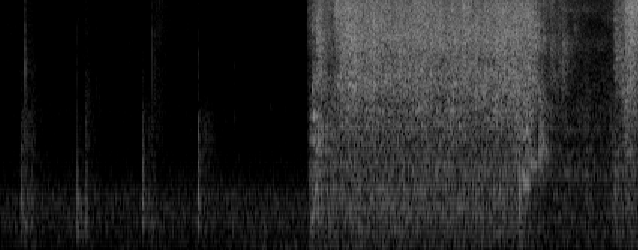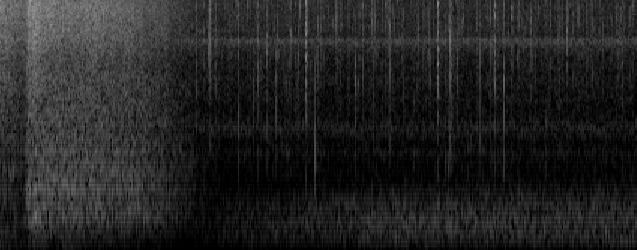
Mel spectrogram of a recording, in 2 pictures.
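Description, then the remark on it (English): A few sharp knocks and footsteps, then a shower bursts on with a loud, steady hiss of spraying water for several seconds before settling into a quieter, muffled running flow. “I'll talk to you again when I'm out of the shower.”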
